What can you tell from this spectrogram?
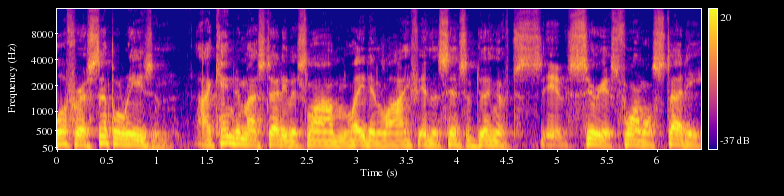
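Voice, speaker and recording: A man with a Southern US accent talks at a fairly quick pace with hardly any pauses, medium pitch and ordinary pitch variation. Audible room echo and noticeable background noise come through. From US South. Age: 70s. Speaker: retired professor and author on political Islam. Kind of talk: interview.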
